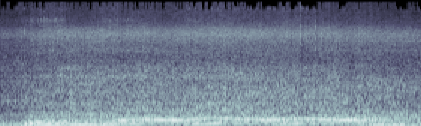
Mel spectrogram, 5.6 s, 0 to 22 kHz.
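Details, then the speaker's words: Toyota 6FGL15 petrol forklift, 1.5-ton capacity, four-cylinder carbureted engine, hood open: tone rises cleanly as throttle opens and holds steady revs with no stumble or hunting. "что набирает обороты отлично их держит"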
